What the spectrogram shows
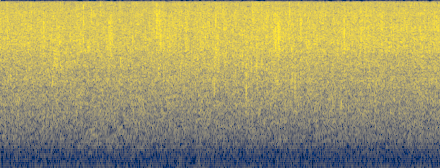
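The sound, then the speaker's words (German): Steady rain falls continuously, a dense, even hiss of countless drops hitting the ground with no pauses or voices, soft and consistent throughout. “Jeder einzelne Regentropfen erzeugt ein Geräusch.”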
